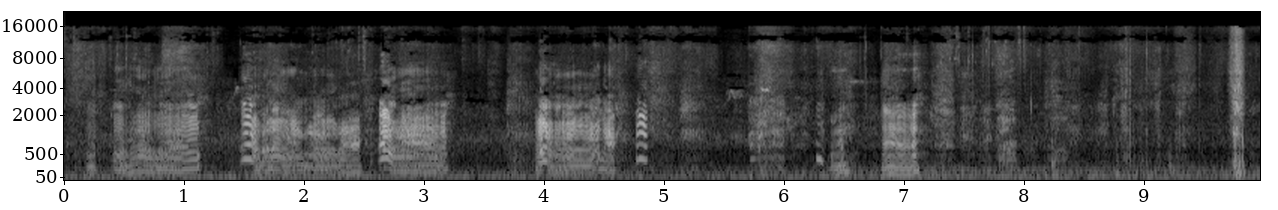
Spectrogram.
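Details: Pack of Cane Corso dogs giving repeated bursts of high, quavering whines and yelps, each about half a second to a second long, separated by short pauses, over low rumbling background noise.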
